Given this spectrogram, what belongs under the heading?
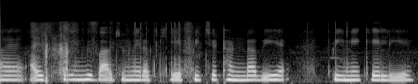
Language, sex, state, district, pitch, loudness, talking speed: Hindi, female, Chhattisgarh, Sukma, 205 Hz, -14 LUFS, 215 wpm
